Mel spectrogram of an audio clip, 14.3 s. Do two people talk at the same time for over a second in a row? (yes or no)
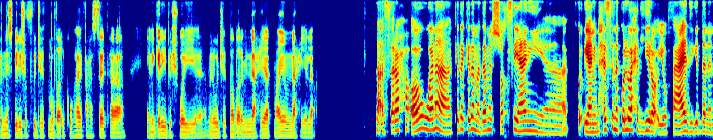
no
